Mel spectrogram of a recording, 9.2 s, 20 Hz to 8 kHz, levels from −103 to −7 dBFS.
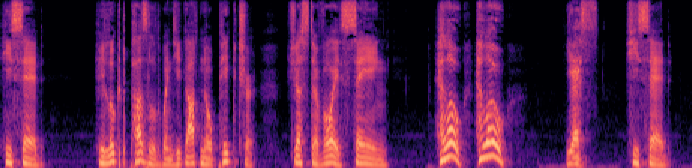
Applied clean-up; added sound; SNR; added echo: none; none; none; none.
